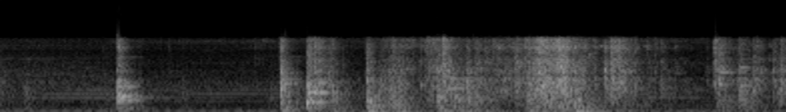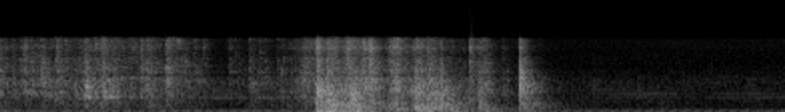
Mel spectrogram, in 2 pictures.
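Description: Scrap metal and car parts crashing and clattering into a grapple truck's steel bin as the grapple drops its load. There is a sharp hit about a second in, then two long stretches of clatter, over a faint steady hum.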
